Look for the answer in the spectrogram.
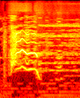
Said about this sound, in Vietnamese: cô hét lên sợ hãi khi thấy khuôn mặt ba cô máu me bê bết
